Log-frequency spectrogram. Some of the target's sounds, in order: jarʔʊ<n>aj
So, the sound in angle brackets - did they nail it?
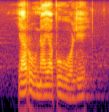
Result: yes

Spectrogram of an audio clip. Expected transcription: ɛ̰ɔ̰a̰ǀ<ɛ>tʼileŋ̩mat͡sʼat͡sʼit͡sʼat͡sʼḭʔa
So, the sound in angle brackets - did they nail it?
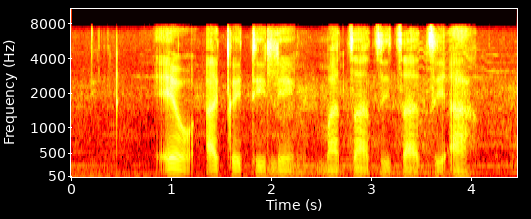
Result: no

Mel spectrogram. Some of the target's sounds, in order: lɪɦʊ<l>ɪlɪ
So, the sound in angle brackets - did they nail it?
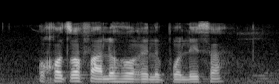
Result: no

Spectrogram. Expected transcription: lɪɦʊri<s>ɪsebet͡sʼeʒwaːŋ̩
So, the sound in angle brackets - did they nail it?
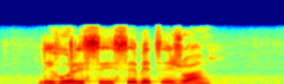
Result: yes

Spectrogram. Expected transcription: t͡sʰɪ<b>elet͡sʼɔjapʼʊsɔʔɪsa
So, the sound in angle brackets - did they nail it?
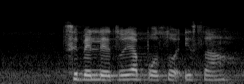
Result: yes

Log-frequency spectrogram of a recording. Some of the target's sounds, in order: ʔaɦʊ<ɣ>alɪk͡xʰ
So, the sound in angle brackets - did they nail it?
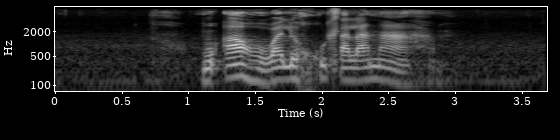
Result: no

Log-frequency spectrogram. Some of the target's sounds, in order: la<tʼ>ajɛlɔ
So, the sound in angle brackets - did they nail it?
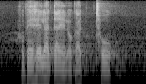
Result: yes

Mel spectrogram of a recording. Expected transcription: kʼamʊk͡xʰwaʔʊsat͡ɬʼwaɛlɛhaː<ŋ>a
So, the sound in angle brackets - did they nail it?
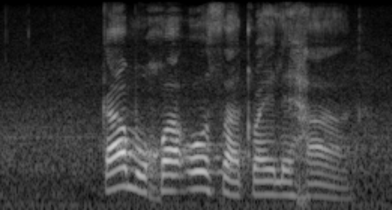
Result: yes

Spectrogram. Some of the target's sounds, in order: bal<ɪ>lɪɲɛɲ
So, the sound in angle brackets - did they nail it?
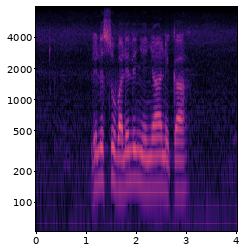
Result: yes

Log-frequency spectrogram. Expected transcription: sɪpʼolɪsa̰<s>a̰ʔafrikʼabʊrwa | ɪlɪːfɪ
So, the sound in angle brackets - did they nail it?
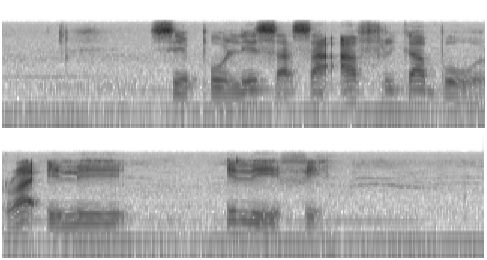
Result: yes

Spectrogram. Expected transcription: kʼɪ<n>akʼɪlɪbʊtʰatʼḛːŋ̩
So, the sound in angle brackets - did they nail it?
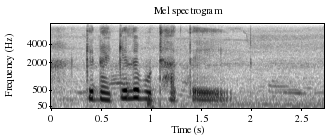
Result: yes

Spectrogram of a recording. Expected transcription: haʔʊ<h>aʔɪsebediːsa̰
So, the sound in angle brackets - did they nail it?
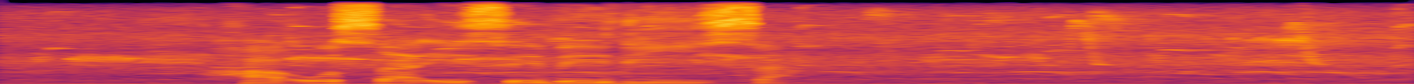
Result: no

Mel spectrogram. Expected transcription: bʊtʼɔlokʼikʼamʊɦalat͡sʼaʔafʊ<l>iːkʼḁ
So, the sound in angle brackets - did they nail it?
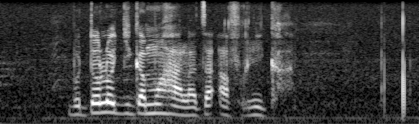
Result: no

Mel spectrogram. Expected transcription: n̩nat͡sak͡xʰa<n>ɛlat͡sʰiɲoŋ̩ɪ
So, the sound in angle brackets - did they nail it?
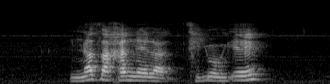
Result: yes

